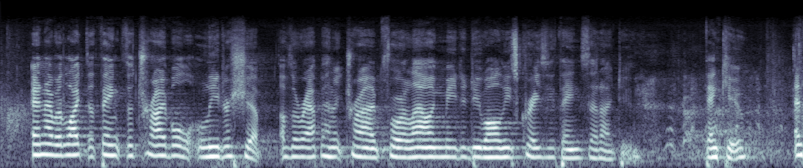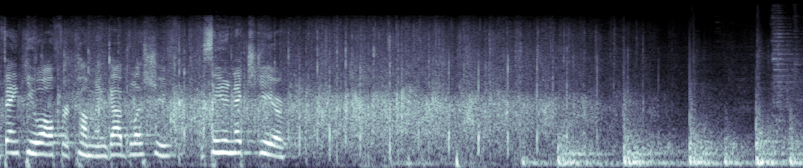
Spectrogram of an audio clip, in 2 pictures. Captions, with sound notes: and I would like to thank the tribal leadership of the Rappahannock Tribe for allowing me to do all these crazy things that I do. Thank you. And thank you all for coming. God bless you. See you next year. (clapping) (drumming)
